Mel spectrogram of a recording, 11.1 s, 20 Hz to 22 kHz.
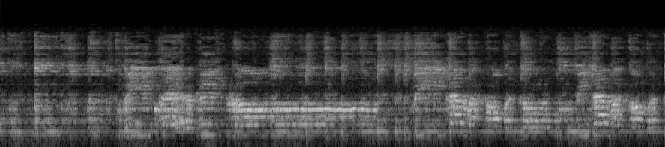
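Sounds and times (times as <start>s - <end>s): electronic keyboard: 0.0s - 11.0s
group of singers: 2.0s - 6.3s, 6.9s - 11.0s.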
